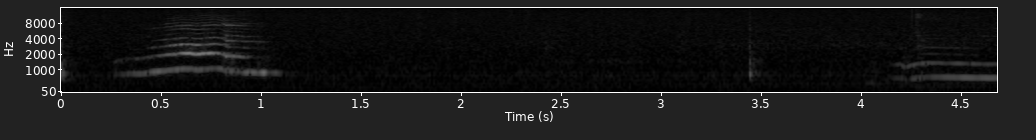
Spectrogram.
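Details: A pregnant, deaf domestic cat in prenatal labour, excited and meowing constantly, gives a loud, drawn-out meow that rises and then falls, followed later by another.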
